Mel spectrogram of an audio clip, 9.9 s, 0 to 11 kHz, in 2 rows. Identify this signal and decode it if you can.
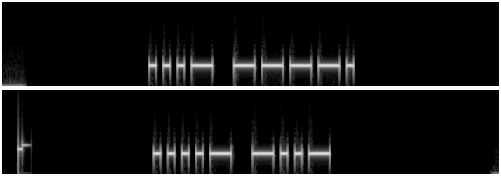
Morse code, heard as a keyed tone, about 17 wpm, 700 Hz. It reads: V 9 4 X
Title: Single-Letter Single-Number 17wpm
